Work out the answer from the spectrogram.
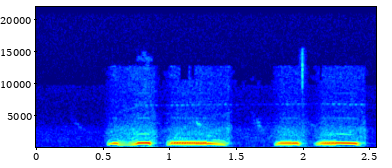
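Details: Zebra dove, a wild bird flying down to a good decoy bird; two low cooing phrases, each a short warbling note then a longer, steady, slightly rolling coo, roughly one second apart, with a quiet background.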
